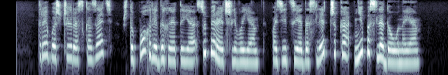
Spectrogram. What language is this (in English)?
Belarusian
